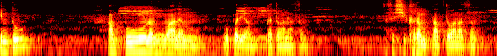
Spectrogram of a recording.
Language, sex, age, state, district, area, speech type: Sanskrit, male, 30-45, Maharashtra, Nagpur, urban, spontaneous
